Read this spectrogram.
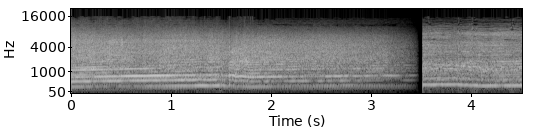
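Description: A rally car engine revs hard as the car speeds away and fades.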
